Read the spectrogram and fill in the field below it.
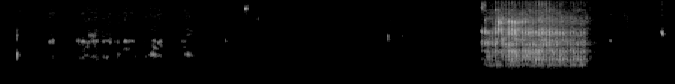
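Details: Male Pileated Woodpecker drumming on a metal roof to attract a female: one loud, rapid, ringing roll lasting about a second and a half, with a few faint scattered sounds before it; its call follows.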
